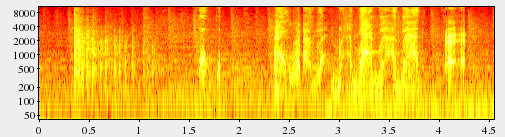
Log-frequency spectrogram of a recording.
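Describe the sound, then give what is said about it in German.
A series of gurgling burps comes in irregular bursts, a short one first, then a longer rough run of belching sounds, with no talking. “Äh, äh, äh, rülpst nicht so komisch an mir vorbei, das ist ja eklig.”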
